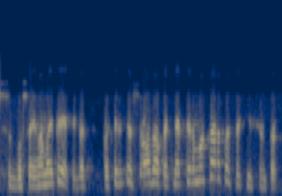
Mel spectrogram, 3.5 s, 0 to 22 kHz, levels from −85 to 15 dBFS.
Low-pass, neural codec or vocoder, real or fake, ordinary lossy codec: 7.2 kHz; none; real; Opus, 16 kbps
